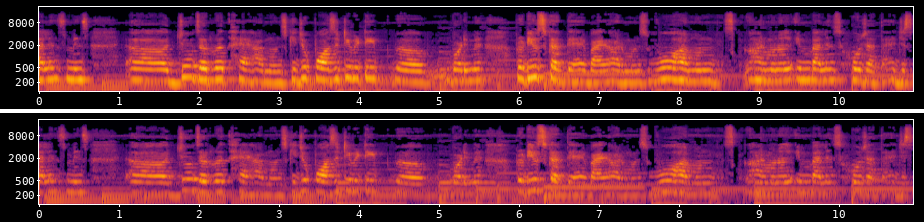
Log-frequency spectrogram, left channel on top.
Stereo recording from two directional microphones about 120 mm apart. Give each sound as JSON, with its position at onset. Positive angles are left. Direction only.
{"t": 0.3, "sound": "a woman's voice", "side_deg": -25}
{"t": 7.9, "sound": "a sound", "side_deg": -30}
{"t": 8.9, "sound": "a woman's voice", "side_deg": -30}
